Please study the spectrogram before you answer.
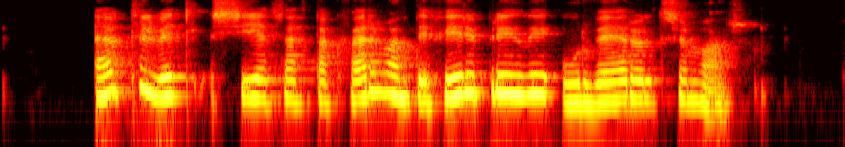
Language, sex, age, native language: Icelandic, female, 50-59, Icelandic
